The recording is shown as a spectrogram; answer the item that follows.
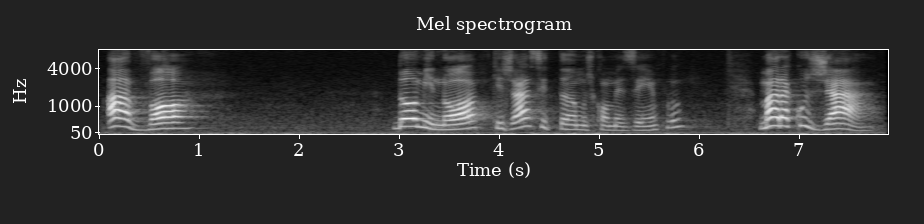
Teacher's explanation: citamos como exemplo maracujá observa em todas essas palavras a sílaba a sílaba tônica está no final por isso elas são acentuadas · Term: oxítonas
